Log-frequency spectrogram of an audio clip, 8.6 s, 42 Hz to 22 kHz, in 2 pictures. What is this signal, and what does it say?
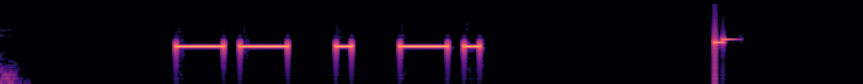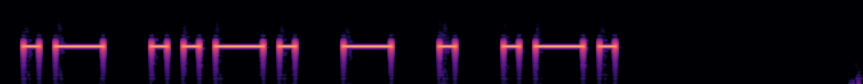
Morse code, heard as a keyed tone, about 15 wpm, 700 Hz. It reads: MEN AFTER
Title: Sentences from Top 200 Words - New Word Drill - 15wpm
